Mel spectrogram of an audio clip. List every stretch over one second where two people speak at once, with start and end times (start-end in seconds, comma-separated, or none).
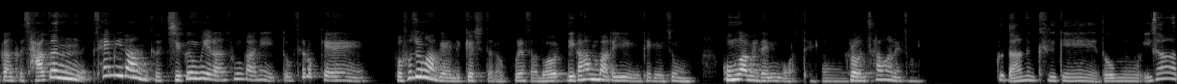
none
